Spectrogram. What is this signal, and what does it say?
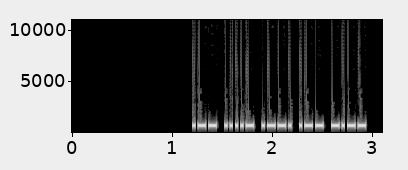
Morse code, heard as a keyed tone, about 46 wpm, 700 Hz. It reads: W4PWY
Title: USA Call Signs - 5 Characters - 4x Character Spacing - 45wpm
